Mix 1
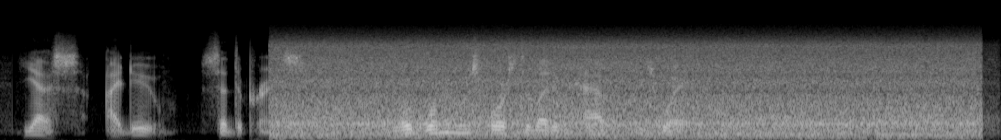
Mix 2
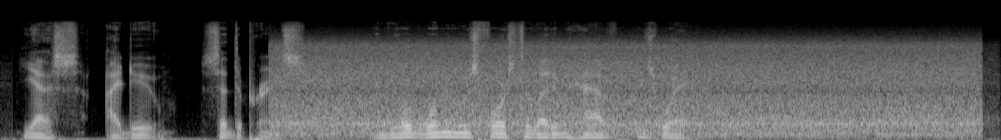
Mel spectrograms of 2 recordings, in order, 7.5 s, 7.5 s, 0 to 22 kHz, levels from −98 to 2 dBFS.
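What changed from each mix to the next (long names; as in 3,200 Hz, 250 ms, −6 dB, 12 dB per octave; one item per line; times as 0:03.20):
speech: remove elliptic band-pass filter 260–4,100 Hz, stop band 40 dB
master: add parametric band 2,400 Hz +4.5 dB 0.22 octaves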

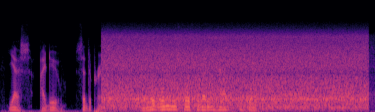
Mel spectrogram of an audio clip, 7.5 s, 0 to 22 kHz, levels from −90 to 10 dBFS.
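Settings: speech: add high-frequency loss of the air 410 metres
background +4.5 dB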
